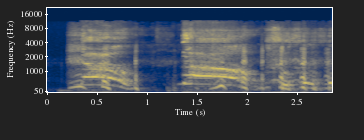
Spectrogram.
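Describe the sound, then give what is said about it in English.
A person, screaming in character as the Riddler, lets out two loud, strained theatrical screams separated by a brief pause, with the second cry breaking into ragged, wavering groans. “It's just trans Riddler screaming.”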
